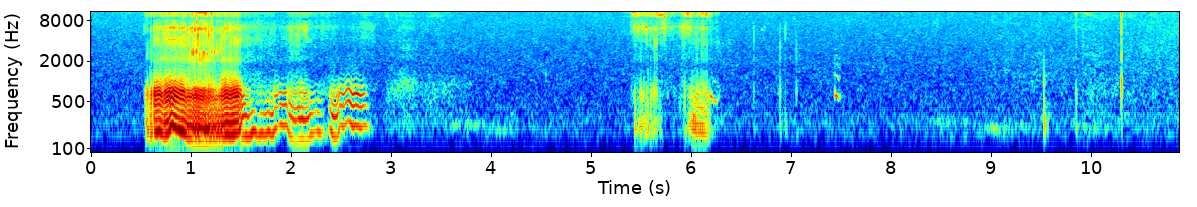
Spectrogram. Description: My cute poodle snoring.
